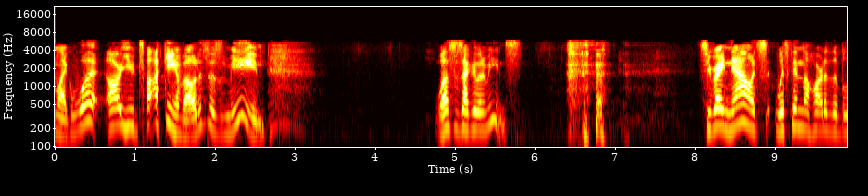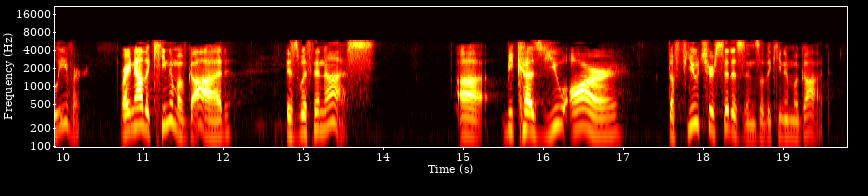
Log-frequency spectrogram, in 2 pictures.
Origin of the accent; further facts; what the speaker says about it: United States; I'm from the United States of America, right? I'm an American citizen.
